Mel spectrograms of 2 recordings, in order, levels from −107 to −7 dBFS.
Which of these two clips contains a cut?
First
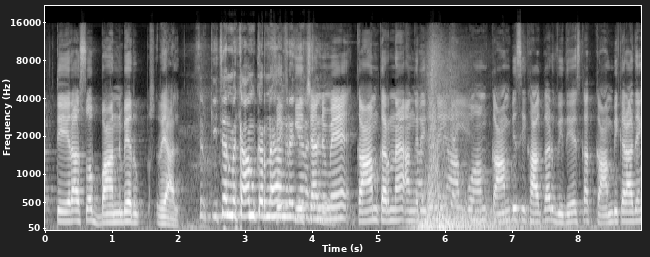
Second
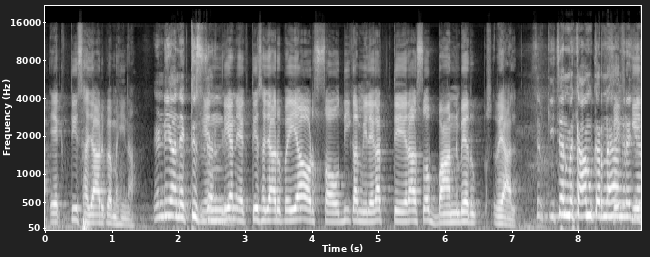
first; 1 cut; at 6.0 s

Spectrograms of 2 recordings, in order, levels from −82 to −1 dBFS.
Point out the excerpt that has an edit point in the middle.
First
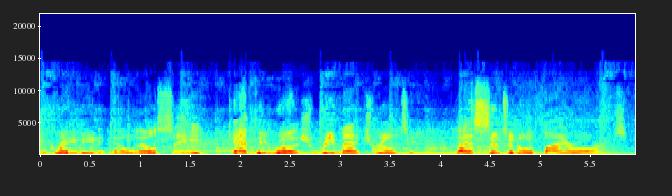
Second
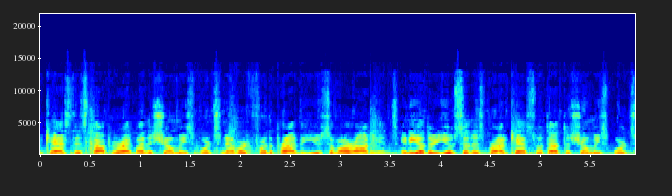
first; 1 cut; at 1.8 s

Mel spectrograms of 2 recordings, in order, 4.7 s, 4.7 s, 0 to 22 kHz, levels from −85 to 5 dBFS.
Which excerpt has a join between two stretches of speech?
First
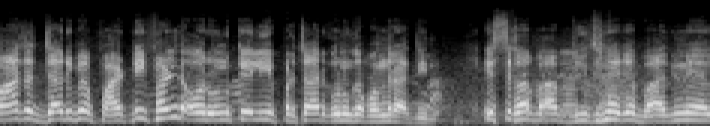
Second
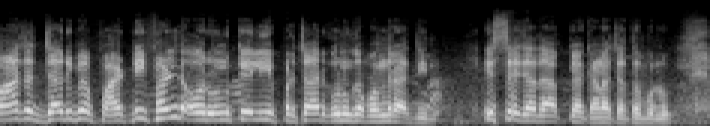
first; 1 cut; at 3.4 s

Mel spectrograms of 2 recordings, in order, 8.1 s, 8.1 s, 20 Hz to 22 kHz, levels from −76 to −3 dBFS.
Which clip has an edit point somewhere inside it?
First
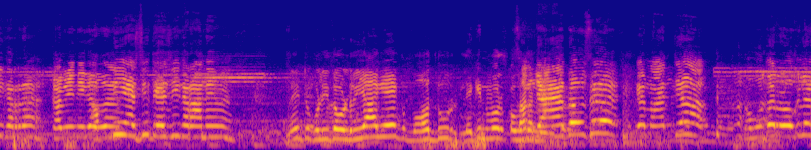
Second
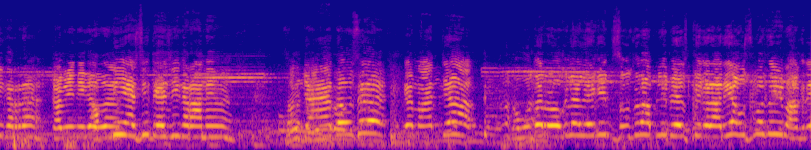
second; 1 cut; at 3.1 s

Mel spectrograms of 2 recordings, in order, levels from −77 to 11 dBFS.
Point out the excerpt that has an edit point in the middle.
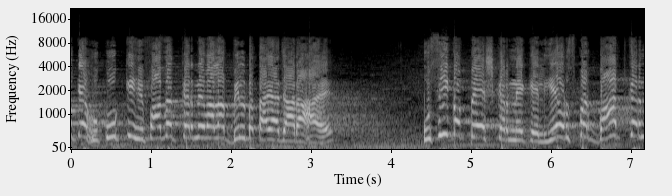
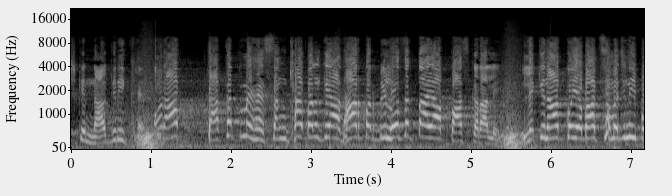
second; 2 cuts; at 1.0 s, 5.5 s

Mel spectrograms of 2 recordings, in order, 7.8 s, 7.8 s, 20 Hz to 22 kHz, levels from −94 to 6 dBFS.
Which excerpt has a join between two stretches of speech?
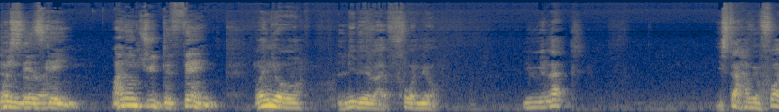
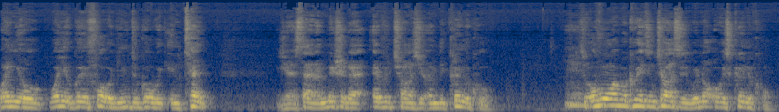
first; 1 cut; at 2.3 s

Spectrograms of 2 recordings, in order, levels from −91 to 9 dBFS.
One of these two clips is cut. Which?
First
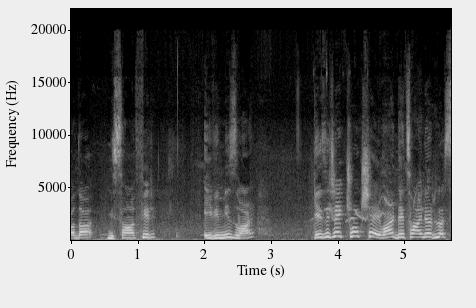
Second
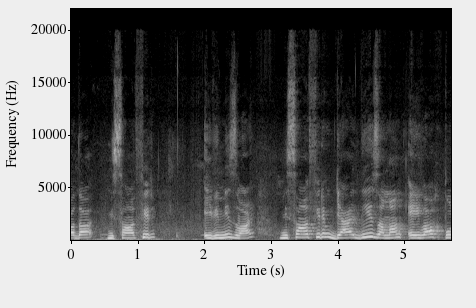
second; 1 cut; at 2.9 s

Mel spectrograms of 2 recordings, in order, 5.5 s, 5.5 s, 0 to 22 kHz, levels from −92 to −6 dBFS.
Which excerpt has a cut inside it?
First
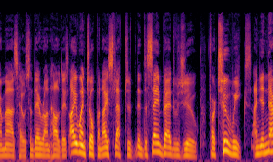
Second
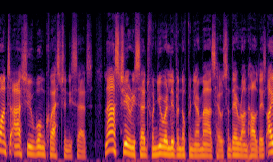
first; 1 cut; at 4.0 s

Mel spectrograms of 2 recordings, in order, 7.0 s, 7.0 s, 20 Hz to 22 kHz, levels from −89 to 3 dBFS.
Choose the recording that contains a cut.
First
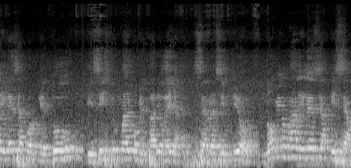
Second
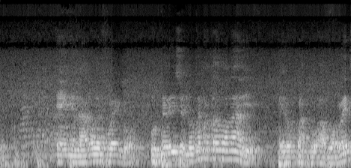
first; 2 cuts; at 1.6 s, 5.2 s

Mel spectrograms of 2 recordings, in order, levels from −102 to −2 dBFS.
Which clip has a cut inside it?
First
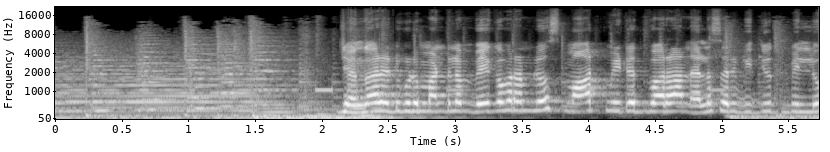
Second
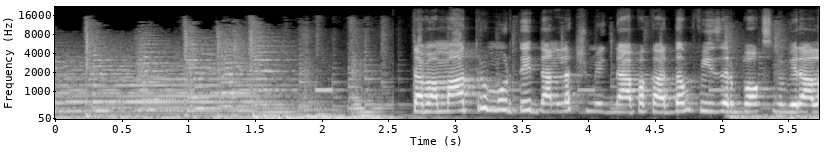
first; 1 cut; at 2.1 s

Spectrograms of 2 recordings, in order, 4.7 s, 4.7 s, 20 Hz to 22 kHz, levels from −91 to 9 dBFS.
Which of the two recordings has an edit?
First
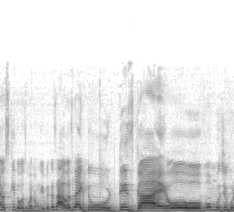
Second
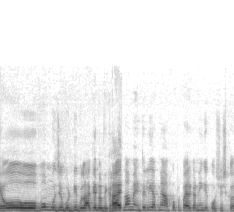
second; 1 cut; at 2.4 s

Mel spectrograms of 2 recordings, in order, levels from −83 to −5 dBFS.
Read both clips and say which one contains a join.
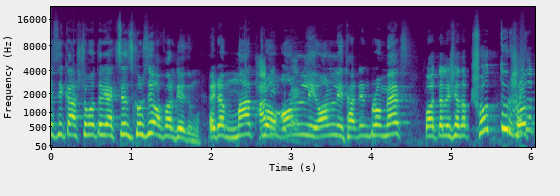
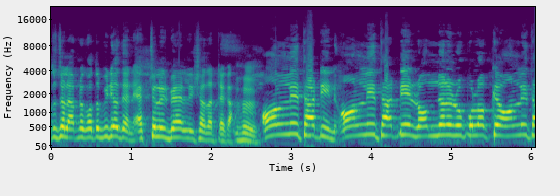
first; 2 cuts; at 1.8 s, 5.2 s

